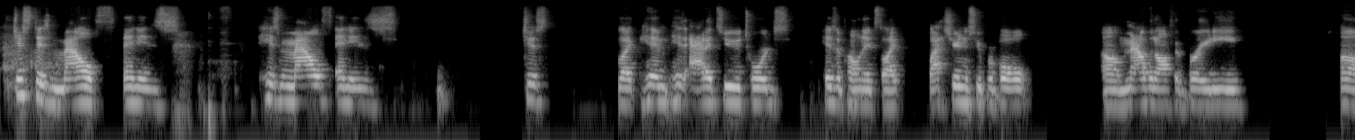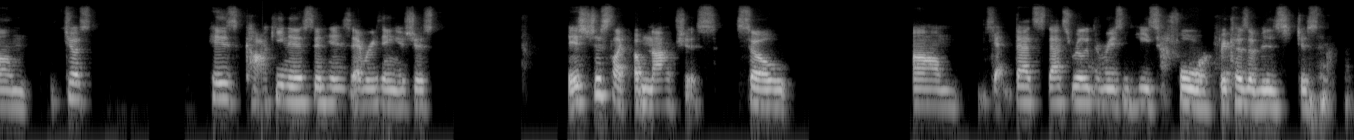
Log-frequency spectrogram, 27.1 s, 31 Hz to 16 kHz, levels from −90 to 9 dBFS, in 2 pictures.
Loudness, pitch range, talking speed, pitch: -23 LUFS, 140-165 Hz, 125 wpm, 155 Hz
